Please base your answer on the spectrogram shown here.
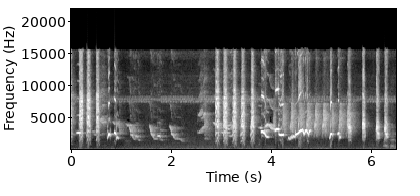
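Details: Oriental magpie-robin provoked into fighting mood, singing hard in ngobra fighting style: sharp repeated broadband chips, then short falling whistled slurs and a loud run of twisting, buzzy whistles with crisp chip notes.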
